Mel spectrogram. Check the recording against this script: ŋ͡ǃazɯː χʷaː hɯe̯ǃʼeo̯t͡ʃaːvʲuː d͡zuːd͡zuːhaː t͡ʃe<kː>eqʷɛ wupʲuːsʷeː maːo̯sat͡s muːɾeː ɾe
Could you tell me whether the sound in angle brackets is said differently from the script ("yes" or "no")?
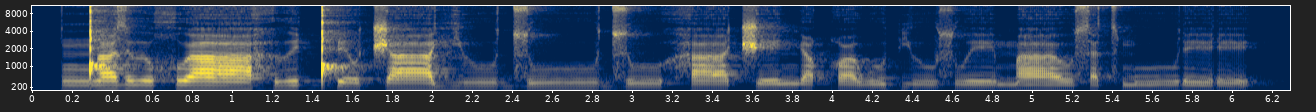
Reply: yes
